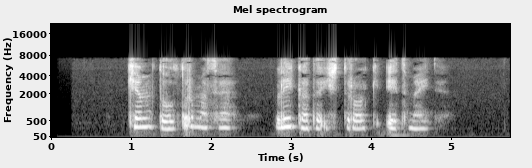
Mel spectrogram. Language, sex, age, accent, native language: Uzbek, female, 18-24, Xorazm, Uzbek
